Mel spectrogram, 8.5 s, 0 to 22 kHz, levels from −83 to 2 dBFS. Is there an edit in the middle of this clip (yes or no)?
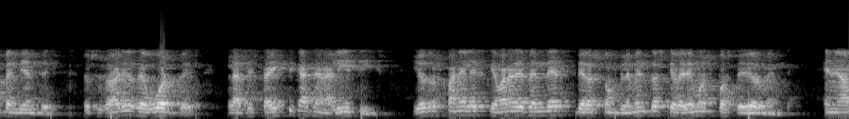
no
